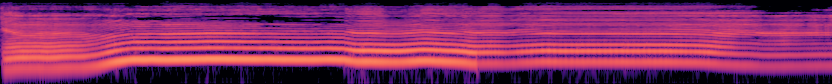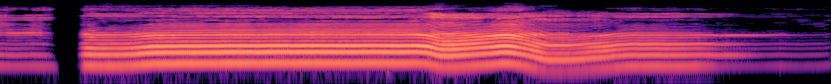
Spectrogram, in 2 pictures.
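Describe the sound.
A voice imitates the orchestral Villa-Lobos music heard at the start of a film, singing two long sustained phrases with sliding pitch and a brief break between them, loud with no other talk.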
